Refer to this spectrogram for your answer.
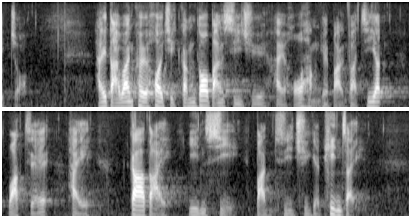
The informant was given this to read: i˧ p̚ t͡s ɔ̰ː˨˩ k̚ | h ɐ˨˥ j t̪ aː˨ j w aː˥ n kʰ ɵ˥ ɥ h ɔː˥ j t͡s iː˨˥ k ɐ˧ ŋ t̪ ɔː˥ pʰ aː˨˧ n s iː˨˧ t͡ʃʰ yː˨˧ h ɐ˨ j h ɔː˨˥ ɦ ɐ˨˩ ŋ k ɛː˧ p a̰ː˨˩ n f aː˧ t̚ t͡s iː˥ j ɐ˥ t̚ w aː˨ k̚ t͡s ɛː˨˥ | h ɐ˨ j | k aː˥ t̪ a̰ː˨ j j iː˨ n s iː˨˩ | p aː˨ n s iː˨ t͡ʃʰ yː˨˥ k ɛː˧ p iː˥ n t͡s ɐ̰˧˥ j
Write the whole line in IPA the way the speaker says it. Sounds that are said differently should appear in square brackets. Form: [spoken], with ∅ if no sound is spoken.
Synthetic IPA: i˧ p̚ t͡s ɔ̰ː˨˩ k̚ | h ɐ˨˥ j t̪ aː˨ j w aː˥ n kʰ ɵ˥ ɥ h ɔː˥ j [t͡sʰ] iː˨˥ k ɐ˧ ŋ t̪ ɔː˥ [p] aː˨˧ n s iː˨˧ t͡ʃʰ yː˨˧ h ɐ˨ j h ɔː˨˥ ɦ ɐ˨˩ ŋ k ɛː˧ p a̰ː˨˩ n f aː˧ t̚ t͡s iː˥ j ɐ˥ t̚ w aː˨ k̚ t͡s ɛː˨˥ | h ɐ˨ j | k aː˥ t̪ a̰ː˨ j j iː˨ n s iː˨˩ | p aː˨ n s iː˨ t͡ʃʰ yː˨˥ k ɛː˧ [pʰ] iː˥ n t͡s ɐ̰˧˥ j

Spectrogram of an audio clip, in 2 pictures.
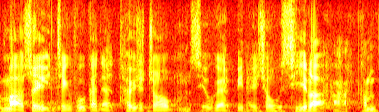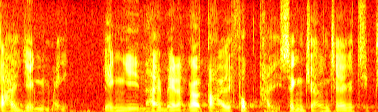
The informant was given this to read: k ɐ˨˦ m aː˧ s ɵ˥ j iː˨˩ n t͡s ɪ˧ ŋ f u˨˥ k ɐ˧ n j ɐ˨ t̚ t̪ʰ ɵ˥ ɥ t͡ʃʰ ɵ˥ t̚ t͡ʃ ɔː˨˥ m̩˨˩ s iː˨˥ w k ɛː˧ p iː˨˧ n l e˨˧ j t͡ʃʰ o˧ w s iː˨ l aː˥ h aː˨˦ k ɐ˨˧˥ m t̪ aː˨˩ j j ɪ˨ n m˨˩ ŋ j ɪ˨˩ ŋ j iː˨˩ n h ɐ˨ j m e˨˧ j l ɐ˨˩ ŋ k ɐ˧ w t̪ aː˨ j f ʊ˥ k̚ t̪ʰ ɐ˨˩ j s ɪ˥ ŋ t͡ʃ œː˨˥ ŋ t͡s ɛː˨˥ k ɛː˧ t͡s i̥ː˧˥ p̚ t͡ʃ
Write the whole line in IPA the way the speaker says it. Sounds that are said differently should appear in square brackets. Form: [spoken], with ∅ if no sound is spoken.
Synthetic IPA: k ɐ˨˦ m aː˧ s ɵ˥ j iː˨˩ n t͡s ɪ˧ ŋ f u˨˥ k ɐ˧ n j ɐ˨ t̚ t̪ʰ ɵ˥ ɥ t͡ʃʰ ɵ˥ t̚ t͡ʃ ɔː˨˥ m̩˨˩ s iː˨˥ w k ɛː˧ p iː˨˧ n l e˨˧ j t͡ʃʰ o˧ w s [iː˥] l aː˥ h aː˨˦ k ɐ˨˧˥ m t̪ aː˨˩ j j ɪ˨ [ŋ] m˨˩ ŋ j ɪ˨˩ ŋ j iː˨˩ n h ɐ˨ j m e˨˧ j l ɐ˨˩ ŋ k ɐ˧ w t̪ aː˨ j f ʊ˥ k̚ t̪ʰ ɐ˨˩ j s ɪ˥ ŋ t͡ʃ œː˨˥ ŋ t͡s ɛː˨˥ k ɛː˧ t͡s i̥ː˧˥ p̚ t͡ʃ

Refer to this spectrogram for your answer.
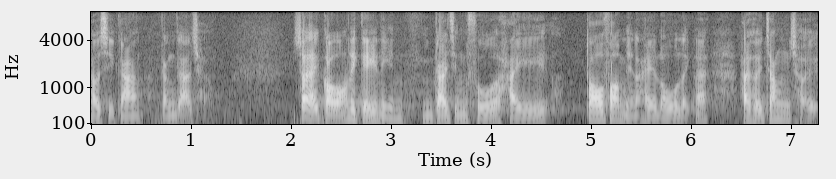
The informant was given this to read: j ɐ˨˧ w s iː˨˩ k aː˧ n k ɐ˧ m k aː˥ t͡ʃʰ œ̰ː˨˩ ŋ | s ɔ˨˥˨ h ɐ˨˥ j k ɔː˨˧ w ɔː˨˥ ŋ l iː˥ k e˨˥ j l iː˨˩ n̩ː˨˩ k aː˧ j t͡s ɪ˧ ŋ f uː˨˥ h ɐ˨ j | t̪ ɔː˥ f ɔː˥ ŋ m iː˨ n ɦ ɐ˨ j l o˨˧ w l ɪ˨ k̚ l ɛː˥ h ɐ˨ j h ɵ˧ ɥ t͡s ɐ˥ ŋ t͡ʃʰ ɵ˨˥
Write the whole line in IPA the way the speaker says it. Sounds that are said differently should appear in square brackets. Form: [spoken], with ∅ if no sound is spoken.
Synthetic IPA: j ɐ˨˧ w s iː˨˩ k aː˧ n k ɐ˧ [ŋ] k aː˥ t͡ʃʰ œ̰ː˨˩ ŋ | s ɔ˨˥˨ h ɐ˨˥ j k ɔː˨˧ w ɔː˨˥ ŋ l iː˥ k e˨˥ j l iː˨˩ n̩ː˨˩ k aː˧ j t͡s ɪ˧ ŋ f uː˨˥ h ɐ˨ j | t̪ ɔː˥ f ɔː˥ ŋ m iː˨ n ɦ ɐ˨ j l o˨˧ w l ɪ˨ k̚ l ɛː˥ h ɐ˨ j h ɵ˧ ɥ t͡s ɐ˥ ŋ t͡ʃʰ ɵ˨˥

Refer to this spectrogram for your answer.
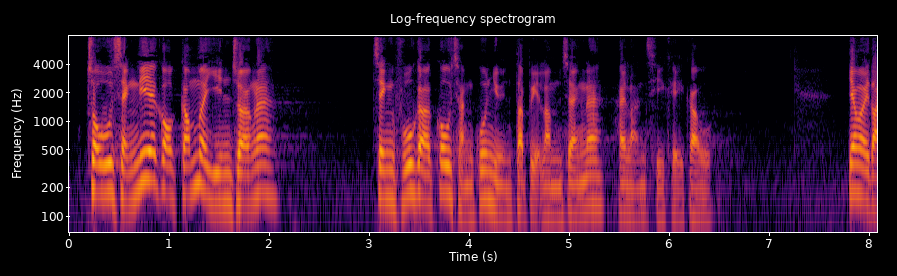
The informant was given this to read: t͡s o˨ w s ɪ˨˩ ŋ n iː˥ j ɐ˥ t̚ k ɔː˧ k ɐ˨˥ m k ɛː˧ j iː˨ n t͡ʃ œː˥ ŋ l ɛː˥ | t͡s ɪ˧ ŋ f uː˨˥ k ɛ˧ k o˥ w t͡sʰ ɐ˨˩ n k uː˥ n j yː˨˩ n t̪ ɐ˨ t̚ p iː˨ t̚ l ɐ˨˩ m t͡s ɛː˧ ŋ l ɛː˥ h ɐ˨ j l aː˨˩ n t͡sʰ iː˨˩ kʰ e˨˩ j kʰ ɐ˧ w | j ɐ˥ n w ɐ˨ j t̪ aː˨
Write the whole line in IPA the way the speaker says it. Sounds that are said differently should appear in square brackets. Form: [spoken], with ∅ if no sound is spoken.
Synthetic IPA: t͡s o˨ w s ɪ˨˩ ŋ n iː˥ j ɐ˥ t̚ k ɔː˧ k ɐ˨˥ m k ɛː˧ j iː˨ n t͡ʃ [œː˨˧] ŋ l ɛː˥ | t͡s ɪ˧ ŋ f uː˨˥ k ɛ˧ k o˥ w t͡sʰ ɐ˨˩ [ŋ] k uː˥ n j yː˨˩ n t̪ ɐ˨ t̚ p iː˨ t̚ l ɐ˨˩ m t͡s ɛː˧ ŋ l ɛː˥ h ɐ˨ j l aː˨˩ n t͡sʰ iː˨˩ kʰ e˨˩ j [k] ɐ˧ w | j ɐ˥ n w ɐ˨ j t̪ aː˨

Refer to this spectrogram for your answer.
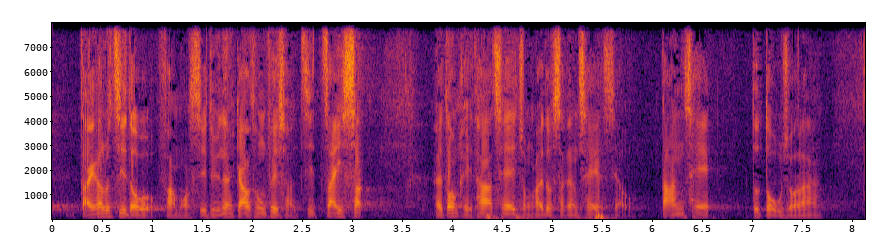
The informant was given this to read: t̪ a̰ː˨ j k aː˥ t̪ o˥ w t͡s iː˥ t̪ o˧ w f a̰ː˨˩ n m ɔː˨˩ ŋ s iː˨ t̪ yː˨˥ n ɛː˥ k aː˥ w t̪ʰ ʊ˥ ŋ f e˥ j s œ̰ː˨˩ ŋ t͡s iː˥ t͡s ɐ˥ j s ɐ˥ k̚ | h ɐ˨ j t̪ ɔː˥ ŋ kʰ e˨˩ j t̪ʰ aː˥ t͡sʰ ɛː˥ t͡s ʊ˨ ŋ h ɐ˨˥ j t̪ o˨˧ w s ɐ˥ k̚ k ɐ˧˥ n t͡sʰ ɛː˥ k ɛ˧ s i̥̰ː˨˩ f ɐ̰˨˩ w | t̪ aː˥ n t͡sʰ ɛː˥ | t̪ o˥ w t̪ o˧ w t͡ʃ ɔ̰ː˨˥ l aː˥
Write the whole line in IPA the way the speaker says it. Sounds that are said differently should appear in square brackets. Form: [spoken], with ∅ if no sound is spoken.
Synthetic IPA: t̪ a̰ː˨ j k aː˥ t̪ o˥ w t͡s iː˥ t̪ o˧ w f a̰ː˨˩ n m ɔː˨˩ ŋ s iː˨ t̪ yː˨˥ n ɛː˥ k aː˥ w t̪ʰ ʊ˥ ŋ f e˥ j s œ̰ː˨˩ ŋ t͡s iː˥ t͡s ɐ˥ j s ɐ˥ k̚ | h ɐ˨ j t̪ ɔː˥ ŋ kʰ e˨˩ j t̪ʰ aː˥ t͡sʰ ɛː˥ t͡s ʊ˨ ŋ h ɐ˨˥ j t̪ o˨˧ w s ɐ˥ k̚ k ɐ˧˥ n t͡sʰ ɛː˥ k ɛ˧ s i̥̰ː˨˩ [h] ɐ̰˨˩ w | t̪ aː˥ n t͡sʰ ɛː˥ | t̪ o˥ w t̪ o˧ w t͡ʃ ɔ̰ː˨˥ l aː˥

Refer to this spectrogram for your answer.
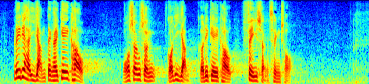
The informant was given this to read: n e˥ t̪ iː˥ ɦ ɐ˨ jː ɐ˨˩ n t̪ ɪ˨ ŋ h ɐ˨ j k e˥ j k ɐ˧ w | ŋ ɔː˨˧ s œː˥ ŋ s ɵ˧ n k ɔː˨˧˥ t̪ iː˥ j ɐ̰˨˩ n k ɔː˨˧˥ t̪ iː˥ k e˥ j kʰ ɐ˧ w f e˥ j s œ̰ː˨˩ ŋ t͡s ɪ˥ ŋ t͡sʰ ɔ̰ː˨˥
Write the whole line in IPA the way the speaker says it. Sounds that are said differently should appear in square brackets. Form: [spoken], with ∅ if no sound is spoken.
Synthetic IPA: n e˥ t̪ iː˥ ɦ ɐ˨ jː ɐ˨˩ n t̪ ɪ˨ ŋ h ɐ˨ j k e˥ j [kʰ] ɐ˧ w | ŋ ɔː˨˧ s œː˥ ŋ s ɵ˧ n k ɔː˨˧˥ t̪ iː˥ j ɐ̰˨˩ n k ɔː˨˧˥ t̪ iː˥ k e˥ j kʰ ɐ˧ w f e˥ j s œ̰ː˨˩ ŋ [t͡sʰ] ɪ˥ ŋ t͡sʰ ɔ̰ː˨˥

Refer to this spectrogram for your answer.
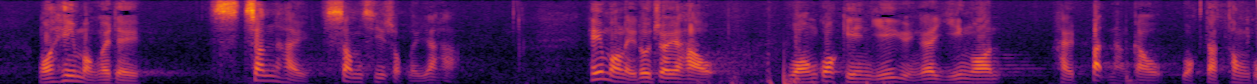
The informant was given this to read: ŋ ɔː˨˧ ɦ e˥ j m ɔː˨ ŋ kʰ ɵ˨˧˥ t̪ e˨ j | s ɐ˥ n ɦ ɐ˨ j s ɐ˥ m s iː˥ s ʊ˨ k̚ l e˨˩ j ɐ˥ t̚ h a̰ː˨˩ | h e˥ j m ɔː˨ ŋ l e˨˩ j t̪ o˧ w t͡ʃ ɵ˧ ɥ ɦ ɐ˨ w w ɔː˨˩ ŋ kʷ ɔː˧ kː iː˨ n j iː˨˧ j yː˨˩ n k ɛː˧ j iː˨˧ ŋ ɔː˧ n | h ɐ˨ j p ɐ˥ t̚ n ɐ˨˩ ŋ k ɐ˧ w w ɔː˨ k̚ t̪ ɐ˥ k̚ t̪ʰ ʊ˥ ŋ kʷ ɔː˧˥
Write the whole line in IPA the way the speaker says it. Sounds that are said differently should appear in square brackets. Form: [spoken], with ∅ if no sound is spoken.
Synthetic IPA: ŋ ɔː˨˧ ɦ e˥ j m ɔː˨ ŋ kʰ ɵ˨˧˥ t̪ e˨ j | [t͡s] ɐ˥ n ɦ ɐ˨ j s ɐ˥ m s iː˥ s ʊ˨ k̚ l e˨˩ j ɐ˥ t̚ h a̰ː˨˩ | h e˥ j m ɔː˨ ŋ l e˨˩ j t̪ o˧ w t͡ʃ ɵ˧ ɥ ɦ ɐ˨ w w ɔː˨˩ ŋ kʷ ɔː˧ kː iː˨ n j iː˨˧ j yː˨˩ n k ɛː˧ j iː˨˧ ŋ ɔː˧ n | h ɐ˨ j p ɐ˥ t̚ n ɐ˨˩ ŋ k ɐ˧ w w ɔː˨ k̚ t̪ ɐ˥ k̚ t̪ʰ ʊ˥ ŋ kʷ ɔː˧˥

